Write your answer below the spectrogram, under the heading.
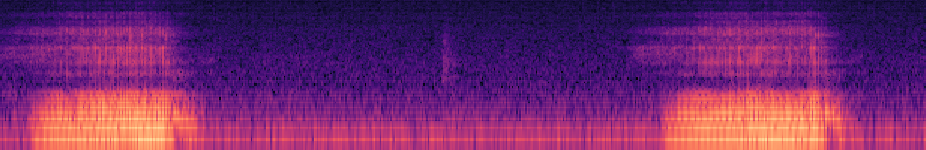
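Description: Two loud, low, rattling snores on breathing in, about four seconds apart, with quiet breathing between: snoring.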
